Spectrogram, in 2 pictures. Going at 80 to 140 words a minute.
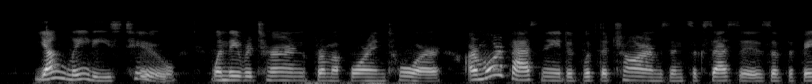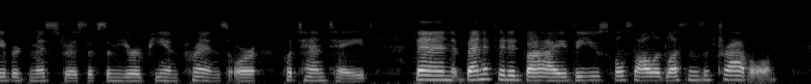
Yes: slow, 135 wpm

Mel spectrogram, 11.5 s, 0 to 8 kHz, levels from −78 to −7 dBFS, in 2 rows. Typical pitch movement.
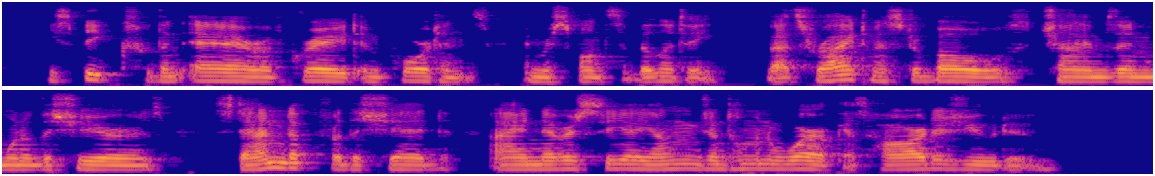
No: narrow, 1.9 semitones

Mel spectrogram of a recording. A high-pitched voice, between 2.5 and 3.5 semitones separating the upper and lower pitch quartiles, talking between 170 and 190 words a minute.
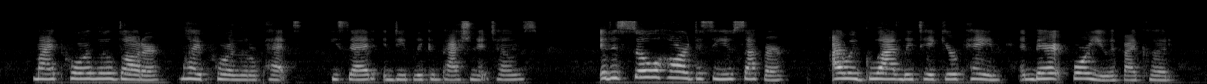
Yes: high, 235 Hz; average, 3.0 semitones; average, 185 wpm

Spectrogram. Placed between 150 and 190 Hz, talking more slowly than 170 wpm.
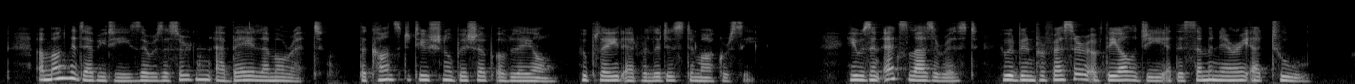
Yes: medium, 185 Hz; average, 155 wpm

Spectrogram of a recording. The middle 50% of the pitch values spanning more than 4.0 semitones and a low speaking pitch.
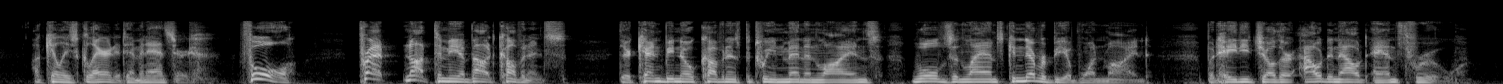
No: average, 3.6 semitones; low, 110 Hz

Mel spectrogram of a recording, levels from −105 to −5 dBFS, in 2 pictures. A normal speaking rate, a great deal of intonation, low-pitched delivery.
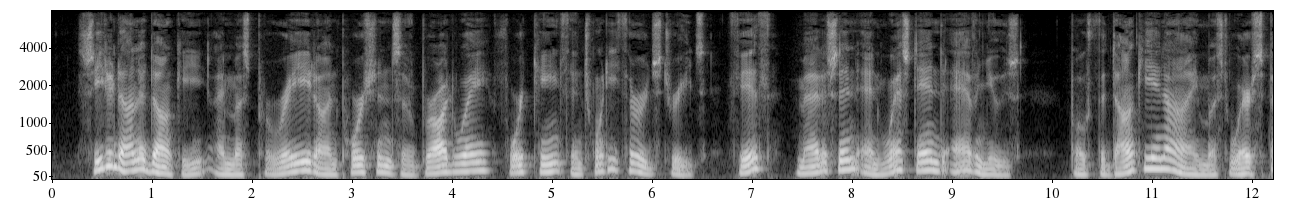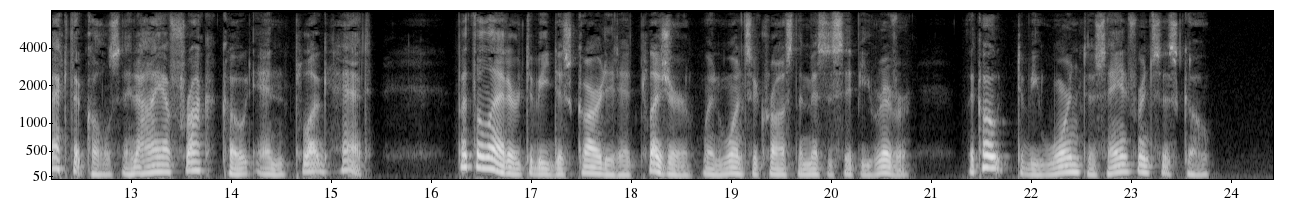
Yes: average, 145 wpm; wide, 6.9 semitones; low, 110 Hz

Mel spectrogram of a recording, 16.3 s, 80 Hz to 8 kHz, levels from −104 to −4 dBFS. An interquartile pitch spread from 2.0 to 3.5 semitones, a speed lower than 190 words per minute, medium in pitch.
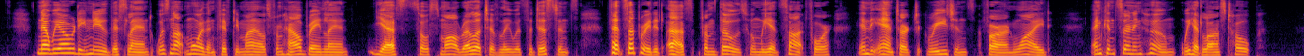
No: average, 4.4 semitones; average, 170 wpm; medium, 160 Hz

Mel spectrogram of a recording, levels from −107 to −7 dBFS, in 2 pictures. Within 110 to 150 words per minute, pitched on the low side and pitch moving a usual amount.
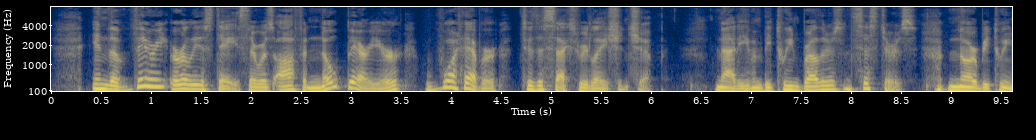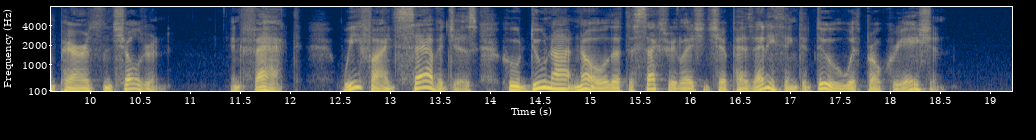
No: average, 140 wpm; low, 125 Hz; wide, 8.5 semitones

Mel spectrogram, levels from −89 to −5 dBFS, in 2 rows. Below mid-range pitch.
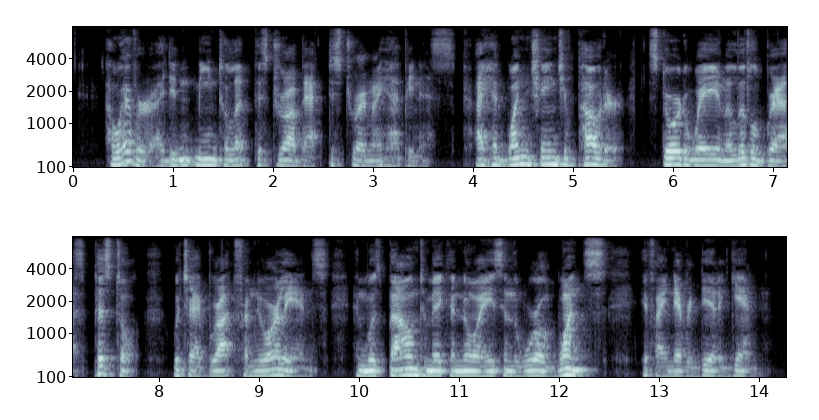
Yes: low, 115 Hz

